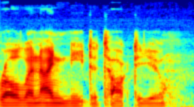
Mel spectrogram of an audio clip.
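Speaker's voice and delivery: muttered under the breath. Speaking in character to the Archfey while walking out: said under one's breath. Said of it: "under my breath".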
